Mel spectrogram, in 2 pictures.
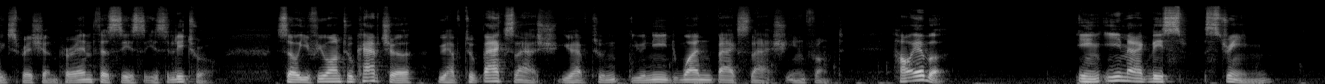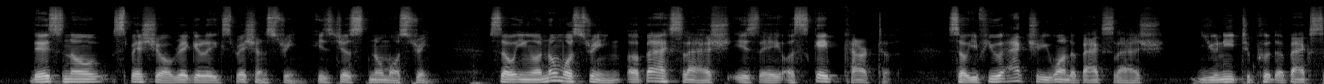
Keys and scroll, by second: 6.9-8.5 typing, 12.5-13.8 typing, 16.6 Home, 16.9 h, 17.9 n, 25.4-26.4 typing.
